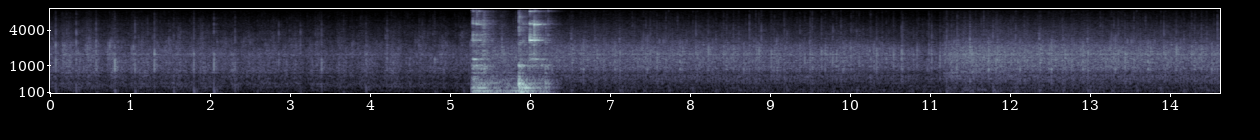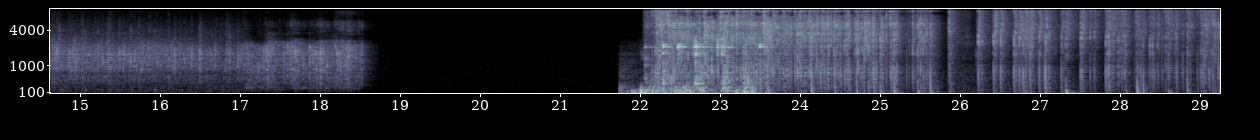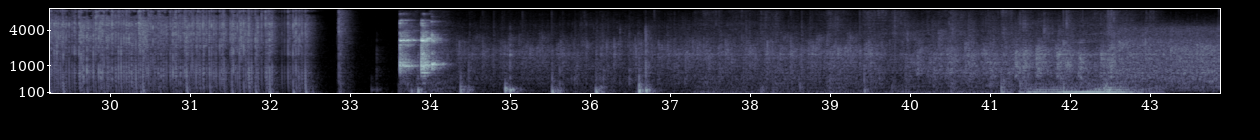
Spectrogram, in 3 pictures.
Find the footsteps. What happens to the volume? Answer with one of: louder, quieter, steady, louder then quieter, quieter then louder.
quieter then louder.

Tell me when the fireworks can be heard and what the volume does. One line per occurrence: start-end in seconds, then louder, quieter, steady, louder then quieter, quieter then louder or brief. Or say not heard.
22.1-33.0 quieter.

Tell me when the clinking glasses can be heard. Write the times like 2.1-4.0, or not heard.
5.2-6.3, 21.9-23.6, 33.6-34.2.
